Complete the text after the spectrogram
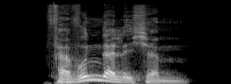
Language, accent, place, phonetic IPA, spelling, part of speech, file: German, Germany, Berlin, [fɛɐ̯ˈvʊndɐlɪçm̩], verwunderlichem, adjective, De-verwunderlichem.ogg
- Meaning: strong dative masculine/neuter singular of verwunderlich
